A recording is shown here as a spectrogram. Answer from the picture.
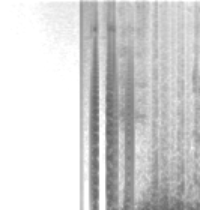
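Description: A wireless lavalier microphone's audio is completely cut out for most of the first second, the kind of dropout of the radio link heard in this long-range test. It comes back with a couple of clicks and then loud wind rumble and handling noise on the mic as the transmitter is clipped back on.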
